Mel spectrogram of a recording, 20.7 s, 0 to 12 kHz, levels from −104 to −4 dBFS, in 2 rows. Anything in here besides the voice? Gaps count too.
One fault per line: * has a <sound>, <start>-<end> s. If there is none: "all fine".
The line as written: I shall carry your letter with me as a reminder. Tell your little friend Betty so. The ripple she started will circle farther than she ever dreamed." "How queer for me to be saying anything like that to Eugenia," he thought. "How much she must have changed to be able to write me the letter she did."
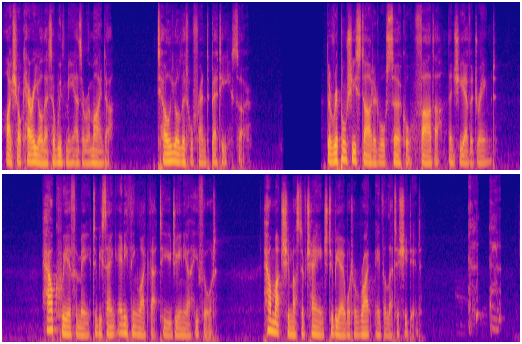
* has a cough, 19.4-20.4 s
